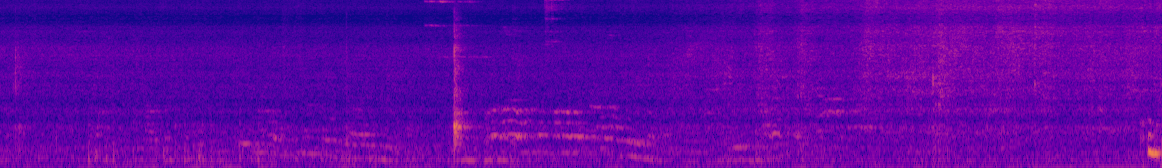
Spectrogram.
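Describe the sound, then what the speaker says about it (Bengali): Ground coriander and cumin sizzle in a pan for masala khichuri, a soft continuous frying hiss with a few stirring clinks and scrapes, while a voice talks over it. "খুব ভালোভাবে মশলাটাকে এবার কষাতে থাকবো।"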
